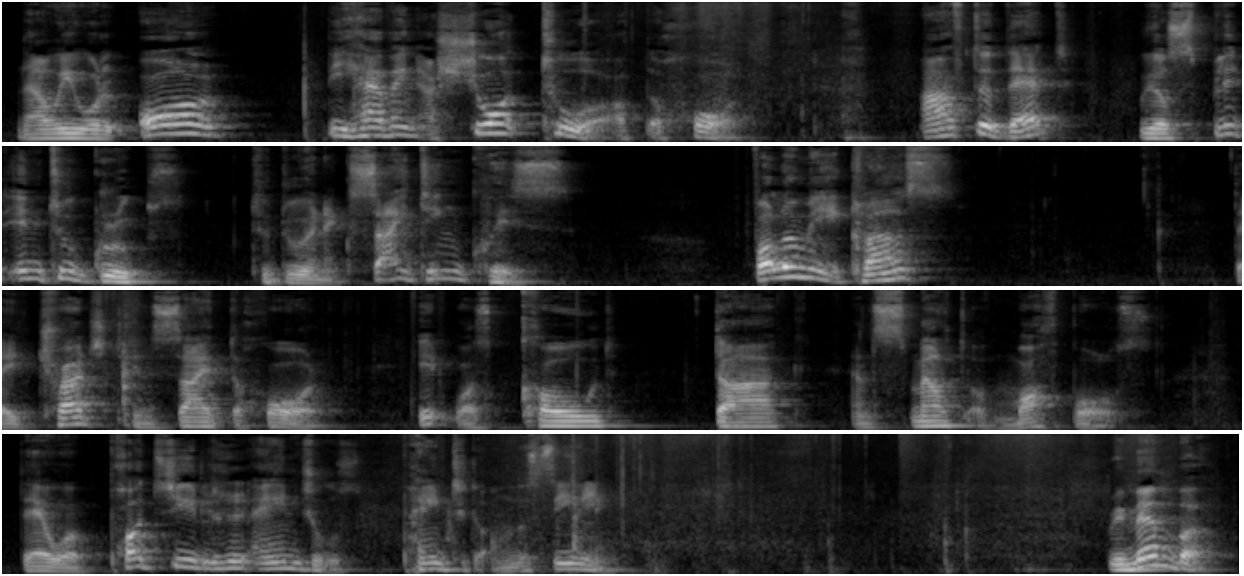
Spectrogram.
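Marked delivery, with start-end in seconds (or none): 0.1-11.0 high, firm schoolteacher voice; a strict teacher scolding a pupil; stern teacher. A narrator's reading. Teacher warning Bertie to sit down, stern and high. Miss Boot's voice. 24.1-24.7 higher, louder firm caution; warning. A narrator's reading. Teacher warning the class before the tour, high and firm. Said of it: "warned Miss Boot".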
